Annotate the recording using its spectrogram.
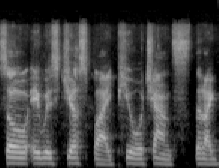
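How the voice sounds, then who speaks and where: Here a man speaks with a North Welsh accent in a medium pitch. The background is quiet. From North Wales. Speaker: salesperson. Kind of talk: podcast interview. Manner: halting.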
